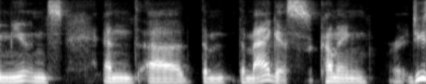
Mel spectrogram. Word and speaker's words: Magus: or Magus how how do you say that I say megus because I megus because I'm pretty sure it has to it's based on uh the wizard from the Bible Simon megas oh okay well isn't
